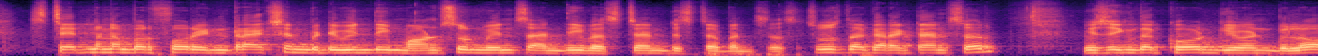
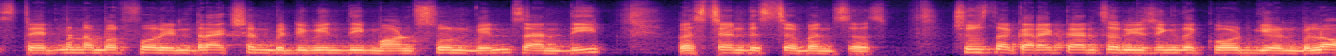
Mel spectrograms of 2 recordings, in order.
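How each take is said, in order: Both takes have the same delivery.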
